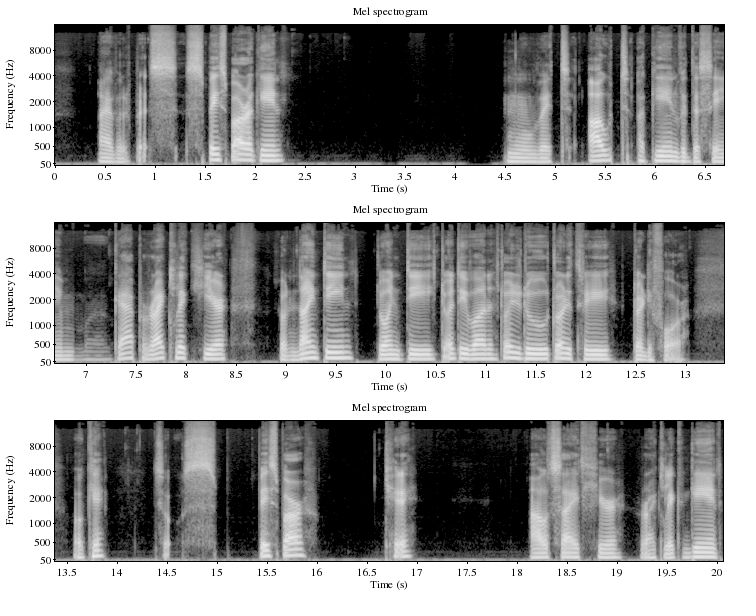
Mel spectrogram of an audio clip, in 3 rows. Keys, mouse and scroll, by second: 1.6 space, 2.2 alt+right click, 2.6 alt+middle click, 11.7 double click, 15.4 space, 19.5 right click.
